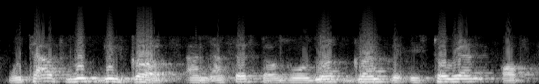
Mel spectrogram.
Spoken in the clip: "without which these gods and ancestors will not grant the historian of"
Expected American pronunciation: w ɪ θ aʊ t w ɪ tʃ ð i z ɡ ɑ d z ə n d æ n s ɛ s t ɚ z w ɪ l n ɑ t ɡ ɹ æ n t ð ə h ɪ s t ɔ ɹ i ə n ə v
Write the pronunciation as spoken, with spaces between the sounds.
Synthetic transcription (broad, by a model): w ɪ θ aʊ t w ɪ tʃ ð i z ɡ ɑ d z ə n d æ n s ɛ s t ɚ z w ɪ l n ɑ t ɡ ɹ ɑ n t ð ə h ɪ s t ɔ ɹ i ə n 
